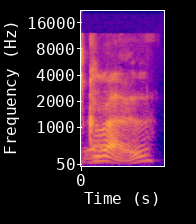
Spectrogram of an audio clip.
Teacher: There's no real W sound when you say GROW.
